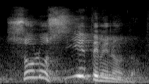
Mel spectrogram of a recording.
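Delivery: high, insistent plea to God; excited high-pitched plea; urgent plea. Retold or imitated. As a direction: press the Lord, high and urgent. Pleading count to the Lord.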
